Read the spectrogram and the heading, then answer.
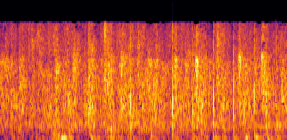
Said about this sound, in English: So perhaps we could give them an additional round of applause.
